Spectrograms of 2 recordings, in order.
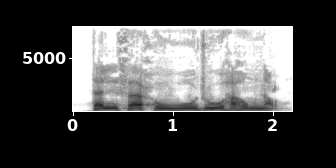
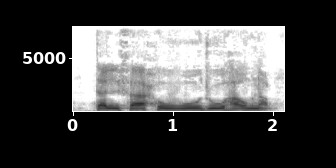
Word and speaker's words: تلفح: تلفح وجوههم النار، تلفح وجوههم، لا ينطقها الطالب بخطف الضمة هنا، يقول تلفح وجوههم، تلفح وجوههم، أو ربما يسكن الحاء، تلفح وجوههم، لا، لابد من إتيان بالضمة كاملة، تلفح وجوههم النار، تلفح وجوههم النار.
